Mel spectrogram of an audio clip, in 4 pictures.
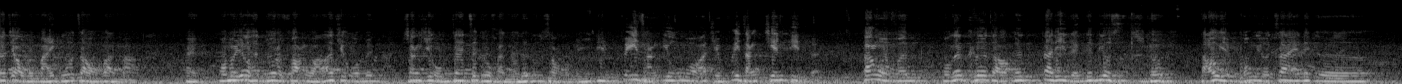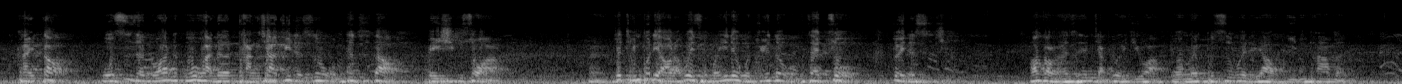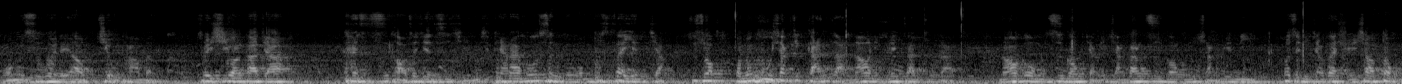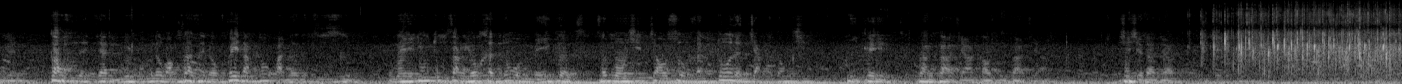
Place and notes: Opposition to nuclear power
Binaural recordings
